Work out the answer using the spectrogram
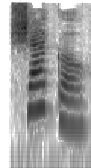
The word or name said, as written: shacko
